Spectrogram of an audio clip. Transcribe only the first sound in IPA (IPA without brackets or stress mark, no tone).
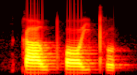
k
